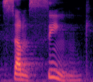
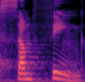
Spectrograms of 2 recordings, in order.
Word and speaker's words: something: Instead of something, I'm hearing somesing. So that's not correct, something, we want that TH outside of our mouth a little bit and between our teeth.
